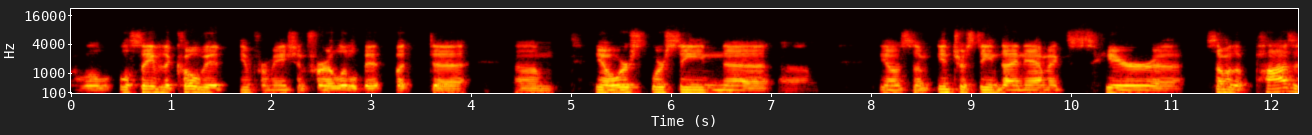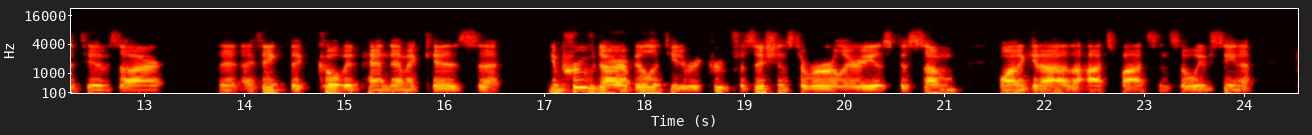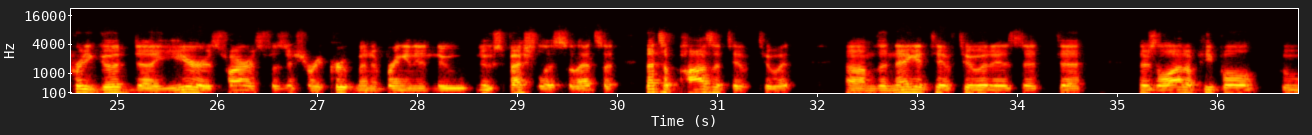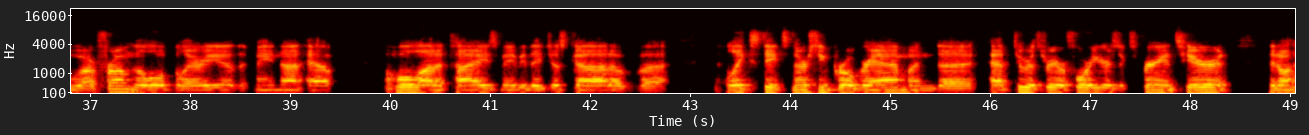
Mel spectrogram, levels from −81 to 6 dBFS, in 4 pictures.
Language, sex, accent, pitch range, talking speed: English, male, American, 105-115 Hz, 170 wpm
